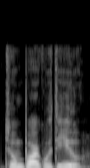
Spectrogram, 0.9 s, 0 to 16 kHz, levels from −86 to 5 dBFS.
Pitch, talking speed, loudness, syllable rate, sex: 155 Hz, 265 wpm, -16 LUFS, 6.3 syllables/s, male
